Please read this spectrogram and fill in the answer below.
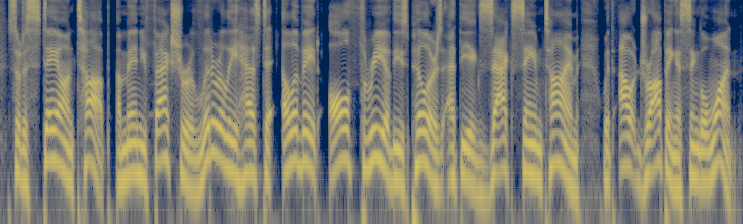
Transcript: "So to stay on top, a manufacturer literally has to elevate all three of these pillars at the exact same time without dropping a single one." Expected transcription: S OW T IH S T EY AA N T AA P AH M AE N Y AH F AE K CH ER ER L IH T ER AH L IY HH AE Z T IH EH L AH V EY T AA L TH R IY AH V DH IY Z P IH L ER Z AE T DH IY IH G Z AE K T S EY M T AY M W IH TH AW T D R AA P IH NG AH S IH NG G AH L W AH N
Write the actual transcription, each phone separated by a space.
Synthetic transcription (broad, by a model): S OW T IH S T EY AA N T AA P AH M AE N Y AH F AE K CH ER ER L IH T ER L IY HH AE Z T IH EH L AH V EY T AA L TH R IY AH V DH IY Z P IH L ER Z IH T DH IY IH G Z AE K T S EY M T AY M W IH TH AW T D R AA P IH NG AH S IH NG G L W AH N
